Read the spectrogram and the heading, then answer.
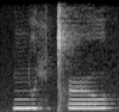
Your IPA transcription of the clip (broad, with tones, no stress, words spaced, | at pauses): ɲʊ˦çǀʰə˞˦o̯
